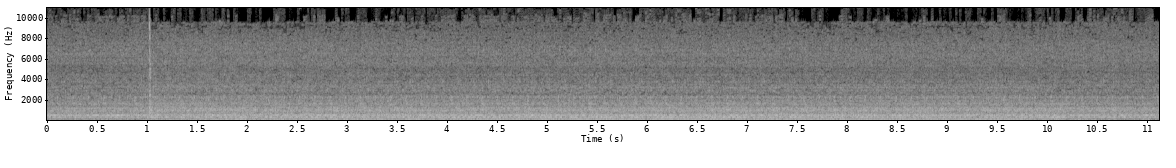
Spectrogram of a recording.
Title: What is making noises when AC on ?? #mechanic #car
